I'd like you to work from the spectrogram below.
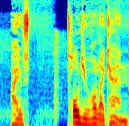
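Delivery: yearning, grieving, sorrowful tone. Voicing a mother who wants her daughter back, longing and grieving. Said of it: "as like she's just really wanting her daughter back".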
